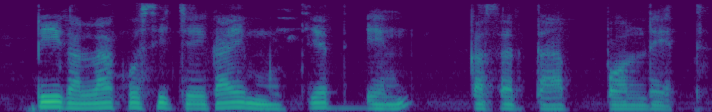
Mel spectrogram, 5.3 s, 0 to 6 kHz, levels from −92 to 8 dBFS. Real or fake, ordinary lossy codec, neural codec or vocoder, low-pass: real; AAC, 32 kbps; none; 5.4 kHz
